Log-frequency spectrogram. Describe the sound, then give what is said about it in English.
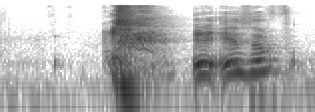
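A single loud sneeze bursts out, then a brief voiced exclamation follows right after, with quiet background before it. “You sneezed in my mouth.”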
